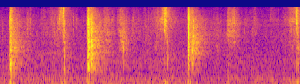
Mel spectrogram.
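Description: Tarot cards are shuffled and drawn, giving many quiet, crisp flicking snaps at an uneven rhythm, each a short bright burst with near silence between.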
